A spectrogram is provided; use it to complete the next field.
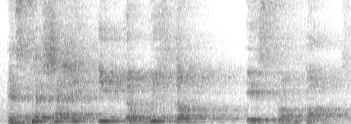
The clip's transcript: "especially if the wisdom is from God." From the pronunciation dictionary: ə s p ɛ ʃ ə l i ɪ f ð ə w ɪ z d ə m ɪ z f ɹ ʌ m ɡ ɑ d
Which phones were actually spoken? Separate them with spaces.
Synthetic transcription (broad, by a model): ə s p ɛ ʃ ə l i ɪ f ð ə w ɪ z d ə m ɪ z f ɹ ʌ m ɡ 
